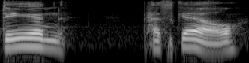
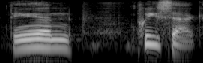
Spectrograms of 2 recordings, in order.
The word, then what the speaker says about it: Plesac: They might be bringing in Dan Pascal. Dan Plesac. Dan Plesac, I think is how you say that.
